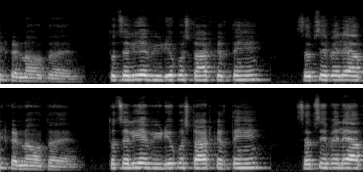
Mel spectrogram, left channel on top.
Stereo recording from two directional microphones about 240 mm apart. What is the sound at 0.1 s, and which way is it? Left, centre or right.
Speech, right.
